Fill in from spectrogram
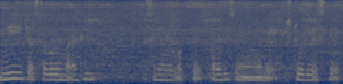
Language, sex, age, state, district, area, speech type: Marathi, female, 18-30, Maharashtra, Sindhudurg, rural, spontaneous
